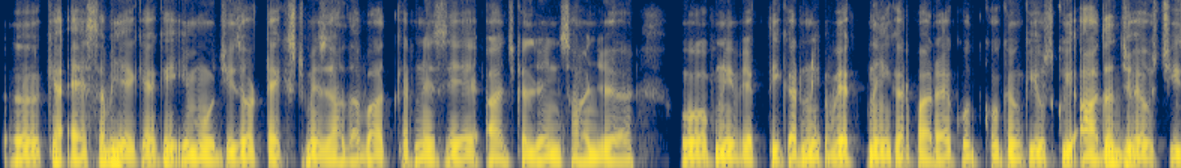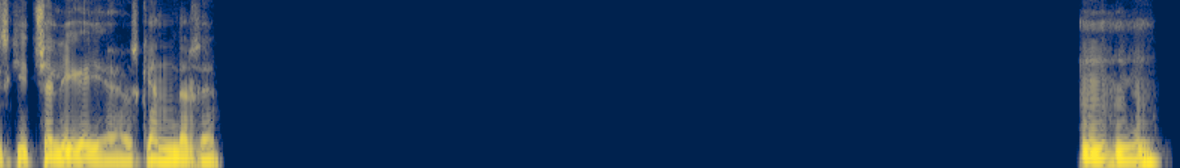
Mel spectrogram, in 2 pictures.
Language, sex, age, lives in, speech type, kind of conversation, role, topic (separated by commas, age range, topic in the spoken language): Hindi, male, 55-59, India, conversation, podcast, host, अपने आप को व्यक्त करने का आपका सबसे पसंदीदा तरीका क्या है?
